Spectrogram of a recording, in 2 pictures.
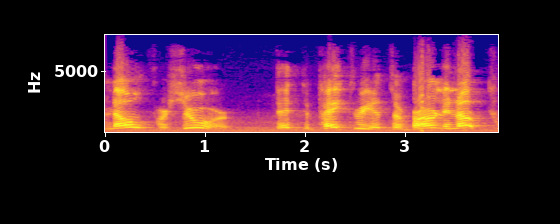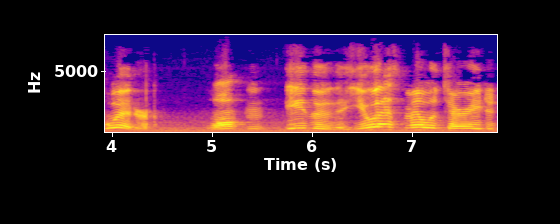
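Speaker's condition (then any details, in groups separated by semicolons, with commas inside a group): Cerebral palsy; reports being back on feet, running in yard days after taking ImmuCyst supplement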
